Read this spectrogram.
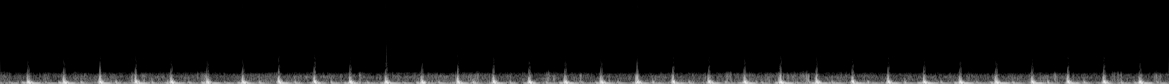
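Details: Male heartbeat recorded while riding a bike: rapid, regular low heartbeats at about 165 a minute, a fast but normal rhythm from exercise.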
